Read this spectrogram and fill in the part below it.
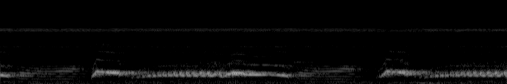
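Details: Spotted dove giving drawn-out, low hollow coos that start with a sharp onset and slowly fade, two phrases heard, over a constant faint high-pitched hum.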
